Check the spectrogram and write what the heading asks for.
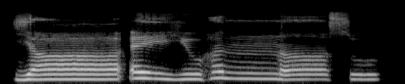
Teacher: on this ya mushaddad, you pronounced it with stress. That is correct. And this noon mushaddad, you pronounced it with the sustained nasal sound.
